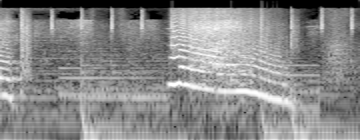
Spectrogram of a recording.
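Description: A man's voice letting out long, falling cries over background music, one trailing off at the start and another about a second in that slides down in pitch.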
